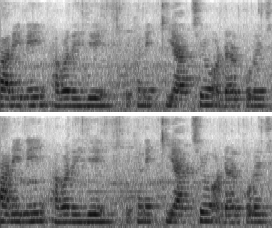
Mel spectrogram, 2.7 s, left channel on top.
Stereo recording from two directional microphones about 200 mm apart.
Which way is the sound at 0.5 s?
20° right (ahead or behind).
